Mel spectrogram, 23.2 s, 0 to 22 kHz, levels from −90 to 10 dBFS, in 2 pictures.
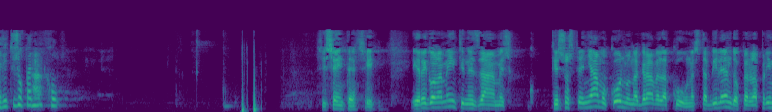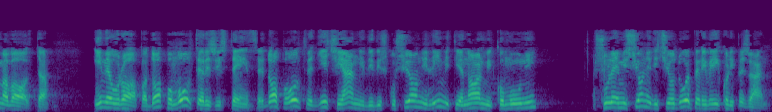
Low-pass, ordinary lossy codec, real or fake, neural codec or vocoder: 7.2 kHz; MP3, 32 kbps; fake; codec, 44.1 kHz, 7.8 kbps, DAC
